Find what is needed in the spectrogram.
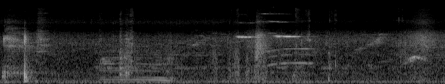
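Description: Animal calls: a short low call with a slightly falling pitch about a second in, then louder, higher-pitched calls near three seconds. A sharp knock comes right at the start.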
